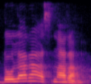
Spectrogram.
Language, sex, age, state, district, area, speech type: Marathi, female, 60+, Maharashtra, Nanded, urban, spontaneous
